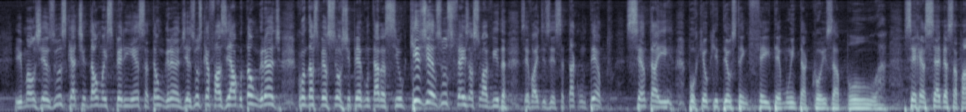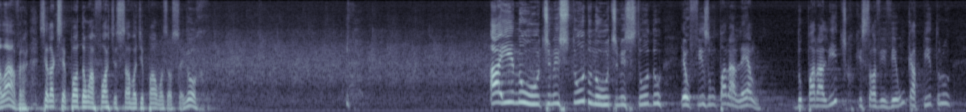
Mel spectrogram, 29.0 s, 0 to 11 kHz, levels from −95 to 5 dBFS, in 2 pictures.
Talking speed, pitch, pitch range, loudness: 170 wpm, 185 Hz, 145-225 Hz, -24 LUFS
